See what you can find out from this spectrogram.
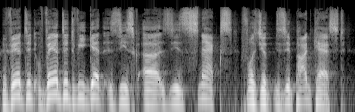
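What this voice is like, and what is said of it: Cartoonish TV German accent. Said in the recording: “That was your typical F troop cartoonish TV German accent.”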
